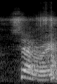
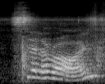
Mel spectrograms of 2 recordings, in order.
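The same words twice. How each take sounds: First: Said in the usual way. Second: Celery with the ending said as "eye"; celery stretched into a comic "seller-eye"; playful mispronunciation. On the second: Pretend. Joke pronunciation, then says it normally.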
